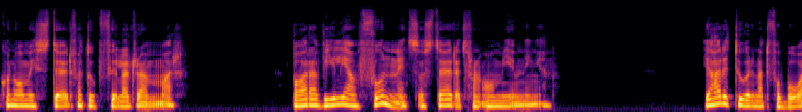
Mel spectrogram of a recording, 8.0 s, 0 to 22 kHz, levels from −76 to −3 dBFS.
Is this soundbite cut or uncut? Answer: uncut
